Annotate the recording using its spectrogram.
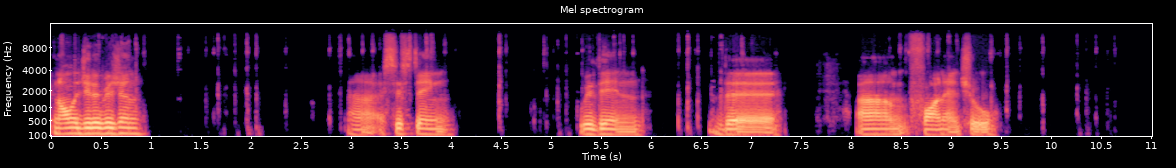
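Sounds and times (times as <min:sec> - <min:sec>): faint keyboard typing: 0:01.3 - 0:03.8, 0:04.5 - 0:07.3, 0:09.2 - 0:10.7.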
